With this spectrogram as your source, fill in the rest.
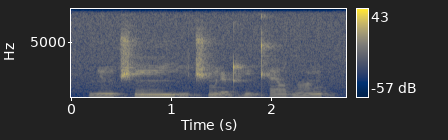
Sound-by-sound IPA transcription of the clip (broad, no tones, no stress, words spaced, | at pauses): lʲũ t͡ʃʰẽː jit͡ʃʰõɾʲɒɖʱẽ kʰæ dˤõ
